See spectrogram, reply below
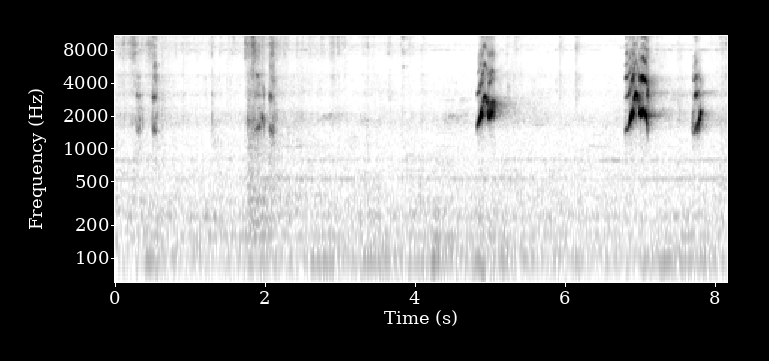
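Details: Cockatiel kept as a pet, heard on a live stream giving a few sharp chirped calls, one single and one paired burst, separated by quiet pauses with faint clicks and room hum.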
